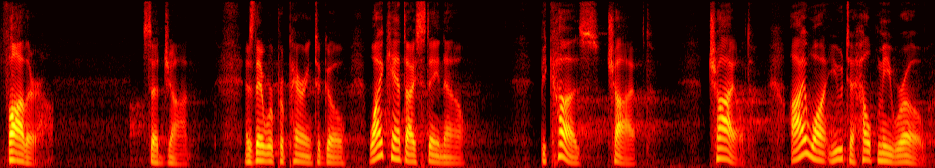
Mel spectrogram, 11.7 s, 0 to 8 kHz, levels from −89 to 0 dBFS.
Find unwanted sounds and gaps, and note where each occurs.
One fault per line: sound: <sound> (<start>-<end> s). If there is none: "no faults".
no faults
